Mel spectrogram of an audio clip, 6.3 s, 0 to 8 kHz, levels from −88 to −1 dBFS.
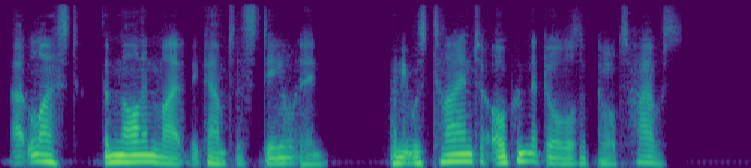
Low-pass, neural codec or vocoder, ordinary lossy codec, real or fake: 7.2 kHz; codec, 16 kHz, 0.5 kbps, X-Codec, HuBERT features, trained on general audio; AAC, 48 kbps; fake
